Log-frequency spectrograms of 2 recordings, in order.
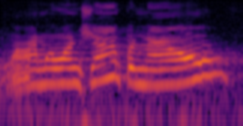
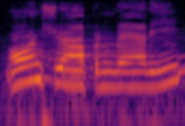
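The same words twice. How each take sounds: First: Soft, slow sing-song whining goodbye; mock whine. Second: Soft whiny singsong to daddy; mock whine. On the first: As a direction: whine it out sweetly to needle them. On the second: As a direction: whine it like a spoiled child. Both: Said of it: "just sort of whine goodbye and say".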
